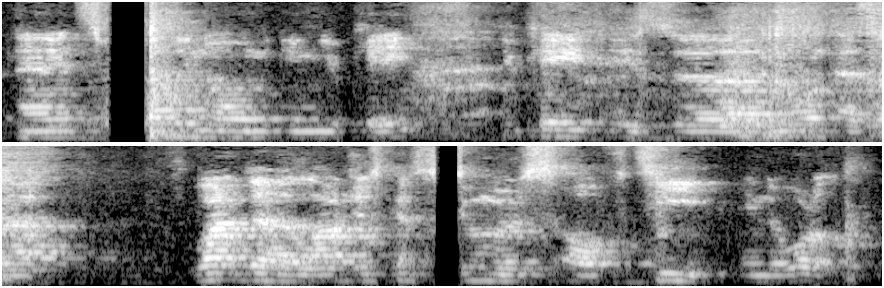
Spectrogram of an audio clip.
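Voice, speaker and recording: A bartender from Latvia, a man explaining his cocktail step by step with hesitant fillers. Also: medium pitch. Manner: explains steps carefully, hesitant fillers, slightly non-native phrasing. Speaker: bartender competitor. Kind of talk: presenting while making a cocktail. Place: large indoor event venue. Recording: very echoey hall, distant mic, noticeable noise.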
